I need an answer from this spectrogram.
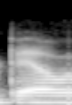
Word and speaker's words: Baal: cycle Bale yeah well I call him ball yeah I don't know yeah I think uh I think actually Brian Ru pronounces it the same way actually no Robert Morningstar pronounces it Ball but uh for me it's I'm I'm pretty sure Bale is the proper way but jump down turn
